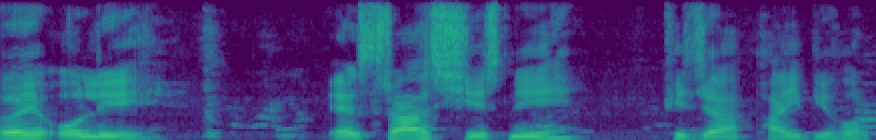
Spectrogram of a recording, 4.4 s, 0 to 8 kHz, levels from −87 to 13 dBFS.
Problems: constant background noise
